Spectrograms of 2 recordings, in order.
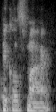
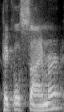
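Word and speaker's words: Picklesimer: han and then paul picklesmeyer am i pronouncing your name correctly picklesmart uh not quite it's actually uh picklezheimer and i guess i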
